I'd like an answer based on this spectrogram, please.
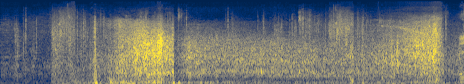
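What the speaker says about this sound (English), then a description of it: "Artillery here just shelling away." Artillery shells away in a video game battle, dueling with Austrian guns, a continuous loud rumble of distant booms and blasts rolling over one another with sharper thumps near the start.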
